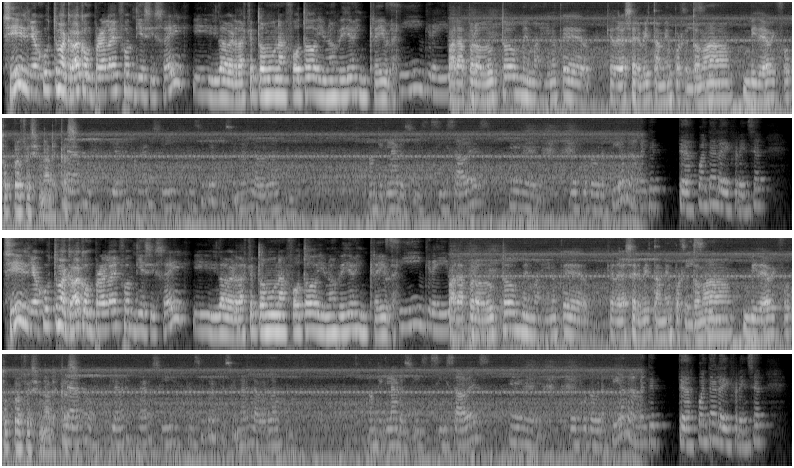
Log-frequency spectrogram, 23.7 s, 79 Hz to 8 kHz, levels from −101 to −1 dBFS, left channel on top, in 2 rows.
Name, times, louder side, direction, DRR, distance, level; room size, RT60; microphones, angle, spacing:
voice 1, 0.0-6.0 6.7-12.9 16.1-16.3, left 2 dB, 60° left, 2.0 m, -29 dB
voice 2, 5.8-7.6 10.2-10.8 11.3-11.4 12.7-16.1 17.3-19.2 19.4-20.1 20.3-21.7 22.0-23.3, right 1 dB, 25° right, 2.5 m, -43 dB
sound 1, 6.7-21.5, equal, 5° left, 3.4 m, -44 dB
17.5 x 5.9 x 2.5 m
head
